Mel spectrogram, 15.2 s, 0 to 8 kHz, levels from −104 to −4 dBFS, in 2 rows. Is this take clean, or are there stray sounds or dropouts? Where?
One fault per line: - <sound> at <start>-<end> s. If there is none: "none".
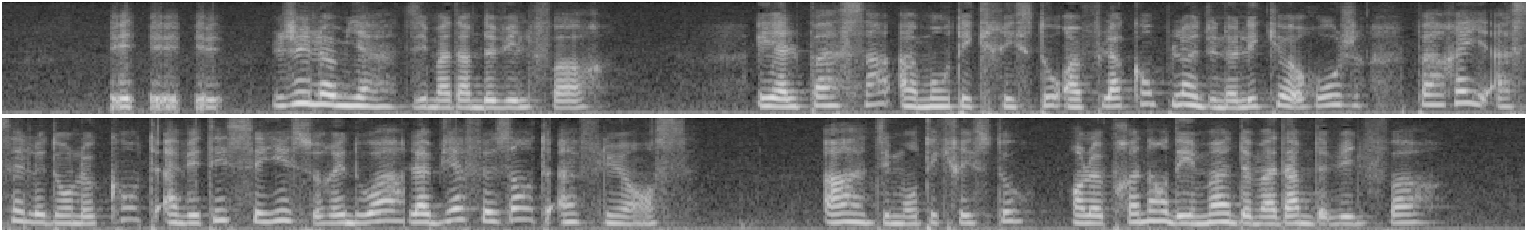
- laugh at 0.5-1.1 s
